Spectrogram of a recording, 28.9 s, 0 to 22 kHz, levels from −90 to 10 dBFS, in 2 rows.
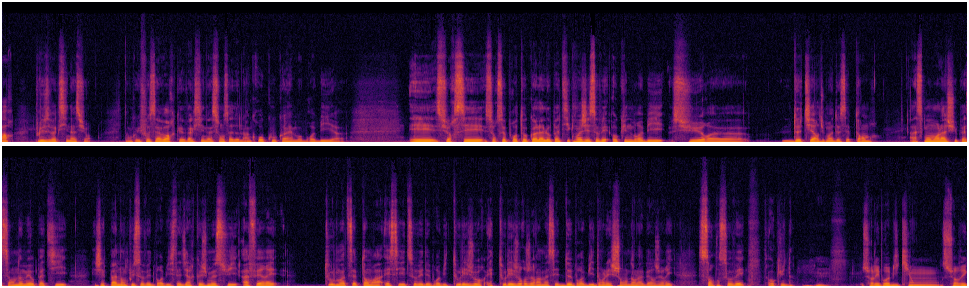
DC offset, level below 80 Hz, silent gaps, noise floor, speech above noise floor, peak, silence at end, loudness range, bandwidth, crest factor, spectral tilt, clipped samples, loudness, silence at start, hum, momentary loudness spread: under 0.1%; -40 dBFS; none; -54 dBFS; 34 dB; -2 dBFS; 0 s; 5 LU; 15.5 kHz; 18 dB; -6 dB/octave; under 0.1%; -21 LUFS; 0 s; none; 11 LU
